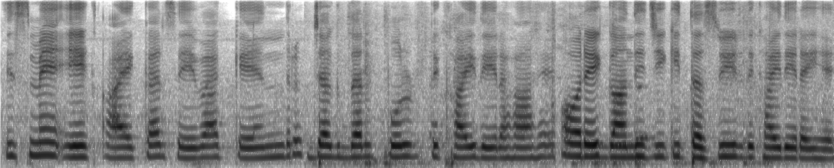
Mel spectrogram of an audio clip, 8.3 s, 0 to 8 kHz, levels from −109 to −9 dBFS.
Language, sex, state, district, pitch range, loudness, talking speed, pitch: Hindi, female, Chhattisgarh, Bastar, 190-210 Hz, -24 LUFS, 150 wpm, 200 Hz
